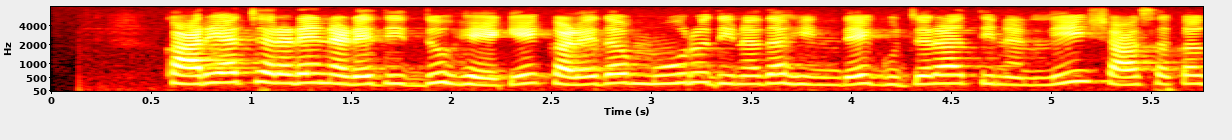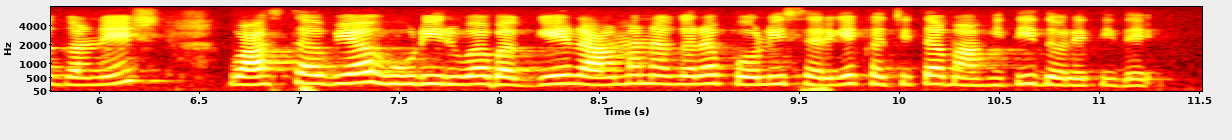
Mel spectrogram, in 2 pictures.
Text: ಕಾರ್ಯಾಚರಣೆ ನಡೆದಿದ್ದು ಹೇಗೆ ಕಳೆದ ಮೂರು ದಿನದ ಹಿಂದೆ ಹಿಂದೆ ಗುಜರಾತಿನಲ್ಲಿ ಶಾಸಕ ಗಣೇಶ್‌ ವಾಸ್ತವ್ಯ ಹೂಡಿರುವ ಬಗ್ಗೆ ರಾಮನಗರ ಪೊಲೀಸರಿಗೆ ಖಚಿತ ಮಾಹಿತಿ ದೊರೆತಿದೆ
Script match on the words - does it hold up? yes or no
no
